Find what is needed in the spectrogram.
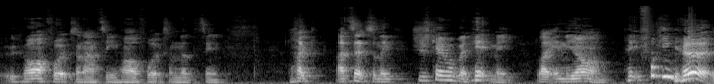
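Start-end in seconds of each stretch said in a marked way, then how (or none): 6.3-7.1 high, loud aggrieved outburst; pained, raised-voice protest; emphatic complaint. Real, not acted. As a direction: exclaim it, still aggrieved. Recounting being hit, stressing the pain.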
